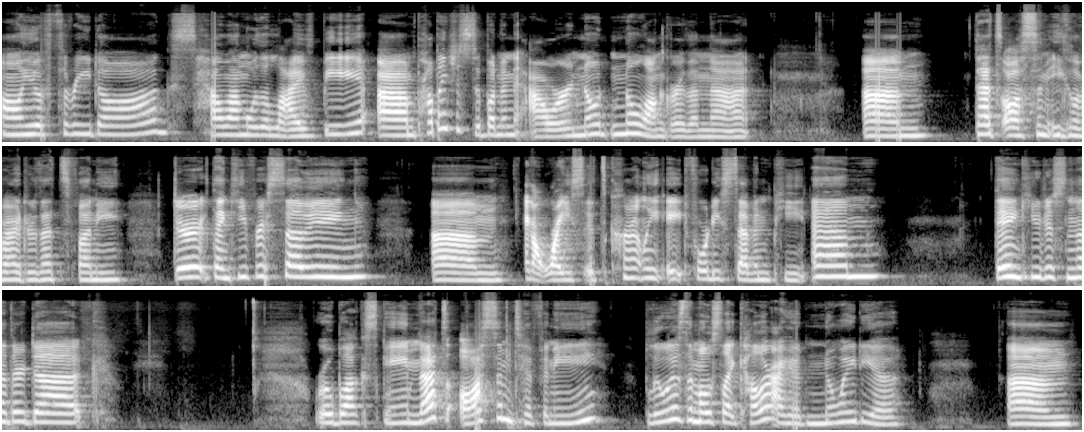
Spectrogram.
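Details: Young woman with Tourette syndrome whose speech is interrupted by her vocal tic "I got rice"; other vocal tics barking and "ha", motor tics facial grimacing and eye blinking; vocal tic.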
